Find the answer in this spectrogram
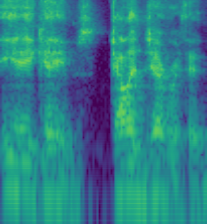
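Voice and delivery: put-on whispered child voice. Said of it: "it's like a kid whisper voice saying".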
